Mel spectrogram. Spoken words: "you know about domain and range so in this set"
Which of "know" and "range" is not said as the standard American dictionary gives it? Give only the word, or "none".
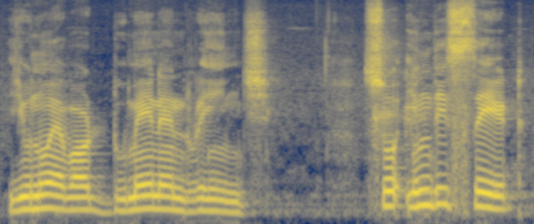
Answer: none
